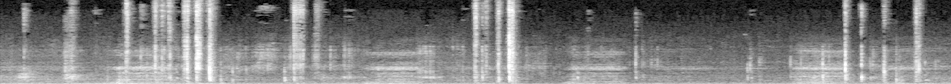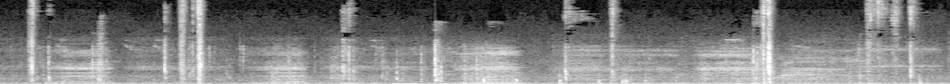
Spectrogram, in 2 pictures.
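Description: Small scissors snipping double-sided foam tape around the edges of a reversing-camera monitor, in irregular sharp clicks and snips with short rustles as the monitor and its cable are handled.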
